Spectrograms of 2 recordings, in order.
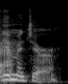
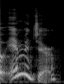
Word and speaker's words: Imgur: Imgur? – Imgur? Imgur. – Yeah. Imgur. Okay. So Imgur.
